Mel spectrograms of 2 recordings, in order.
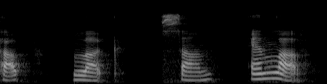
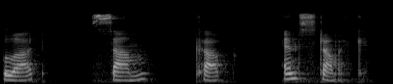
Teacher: It appears in words like cup, luck, sun, and love. It's a short center vowel. Your mouth is relaxed and open and the tongue is in the middle position. In phonetics, it's called a strut vowel because of the example word strut in the lexical set system or also in other words like blood, sum, cup, and stomach.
